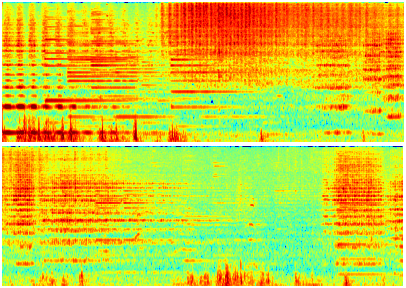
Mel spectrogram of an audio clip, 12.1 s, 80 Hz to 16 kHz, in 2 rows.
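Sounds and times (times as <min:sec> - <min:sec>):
pan flute held notes: 0:00.0 - 0:10.2, 0:10.8 - 0:12.0.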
